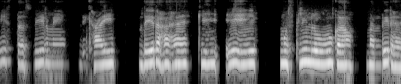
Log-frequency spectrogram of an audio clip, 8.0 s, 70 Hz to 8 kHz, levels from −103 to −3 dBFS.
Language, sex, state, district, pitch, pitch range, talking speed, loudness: Hindi, female, Chhattisgarh, Balrampur, 225 Hz, 210-230 Hz, 110 wpm, -23 LUFS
